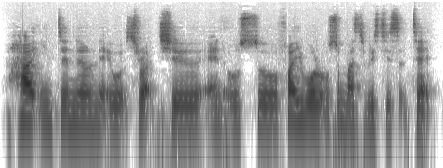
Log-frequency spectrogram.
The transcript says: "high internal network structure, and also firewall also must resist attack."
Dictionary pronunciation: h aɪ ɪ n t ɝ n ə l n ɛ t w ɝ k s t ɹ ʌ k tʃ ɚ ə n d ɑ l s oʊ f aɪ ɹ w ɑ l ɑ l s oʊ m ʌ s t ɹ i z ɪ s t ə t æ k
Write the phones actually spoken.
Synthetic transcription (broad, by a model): h aɪ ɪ n t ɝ n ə l n ɛ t w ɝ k s t ɹ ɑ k tʃ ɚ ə n ɑ l s oʊ f aɪ w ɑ l ɑ l s oʊ m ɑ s ɹ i s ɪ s ə t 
